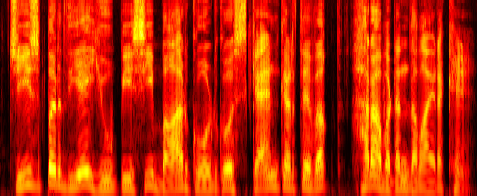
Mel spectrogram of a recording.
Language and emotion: Urdu, neutral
